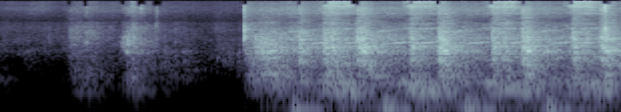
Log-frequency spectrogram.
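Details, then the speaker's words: Old Yamaha Kodiak ATV: slow, laboured cranking at roughly three compression strokes a second that never catches; possibly not enough cranking amps, then jump-started. "just might not be enough crank amps on that. I don't know. I mean, it sounds like it's pulling it just as hard as you are."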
